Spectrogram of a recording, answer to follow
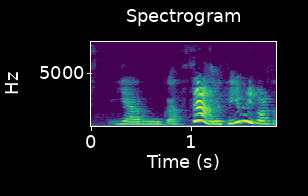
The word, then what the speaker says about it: Yaruga: I miei uomini riferiscono le truppe in marcia pronte a quadrare lo Yuraga. Yaruga. Strano, perché io mi ricordo che nel libro si scriveva con la J.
